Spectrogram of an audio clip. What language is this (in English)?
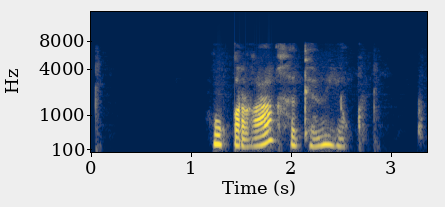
Bashkir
